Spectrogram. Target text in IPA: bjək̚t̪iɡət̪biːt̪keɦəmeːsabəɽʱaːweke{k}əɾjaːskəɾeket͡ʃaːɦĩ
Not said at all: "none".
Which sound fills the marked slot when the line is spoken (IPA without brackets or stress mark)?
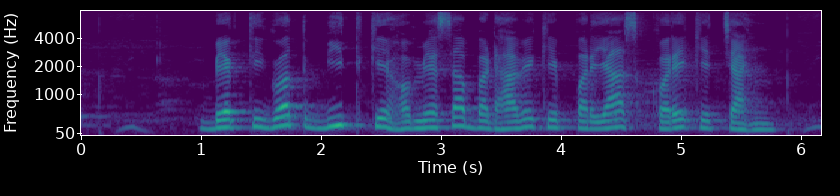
p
